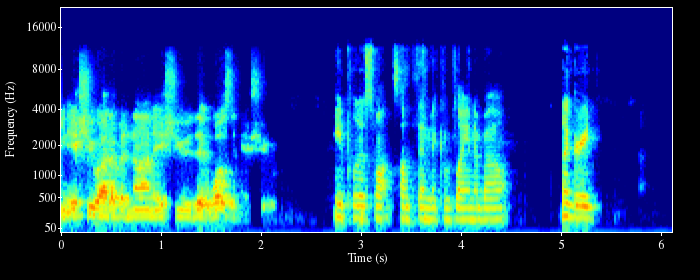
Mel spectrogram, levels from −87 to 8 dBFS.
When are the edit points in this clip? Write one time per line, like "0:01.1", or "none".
0:04.9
